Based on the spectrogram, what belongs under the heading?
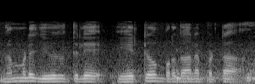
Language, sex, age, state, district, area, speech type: Malayalam, male, 60+, Kerala, Idukki, rural, spontaneous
